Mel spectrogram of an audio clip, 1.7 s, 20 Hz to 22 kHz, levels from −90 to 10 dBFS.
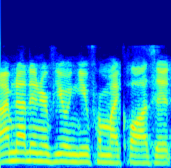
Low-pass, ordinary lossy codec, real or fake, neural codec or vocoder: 7.2 kHz; AAC, 32 kbps; real; none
